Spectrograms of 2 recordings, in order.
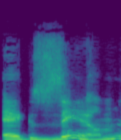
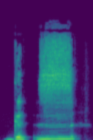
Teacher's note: But if I take an exam and I've accented the vowel after the X, it's going to make the X gzz. Those are voice sounds.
